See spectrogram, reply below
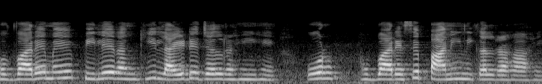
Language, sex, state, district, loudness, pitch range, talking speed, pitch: Hindi, female, Bihar, Patna, -15 LUFS, 230-275 Hz, 175 wpm, 245 Hz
